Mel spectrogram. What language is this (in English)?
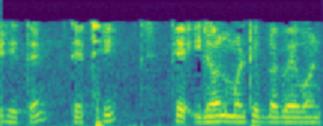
Gujarati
